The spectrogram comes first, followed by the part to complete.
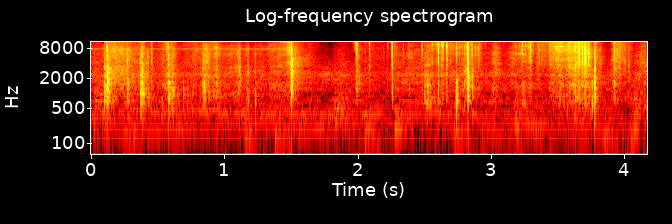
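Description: A Hot Wheels blister pack being opened by hand: the clear plastic blister crackles and crinkles and the cardboard card tears. It comes as an irregular run of sharp clicks and snaps, with one louder snap about a second and a half in.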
